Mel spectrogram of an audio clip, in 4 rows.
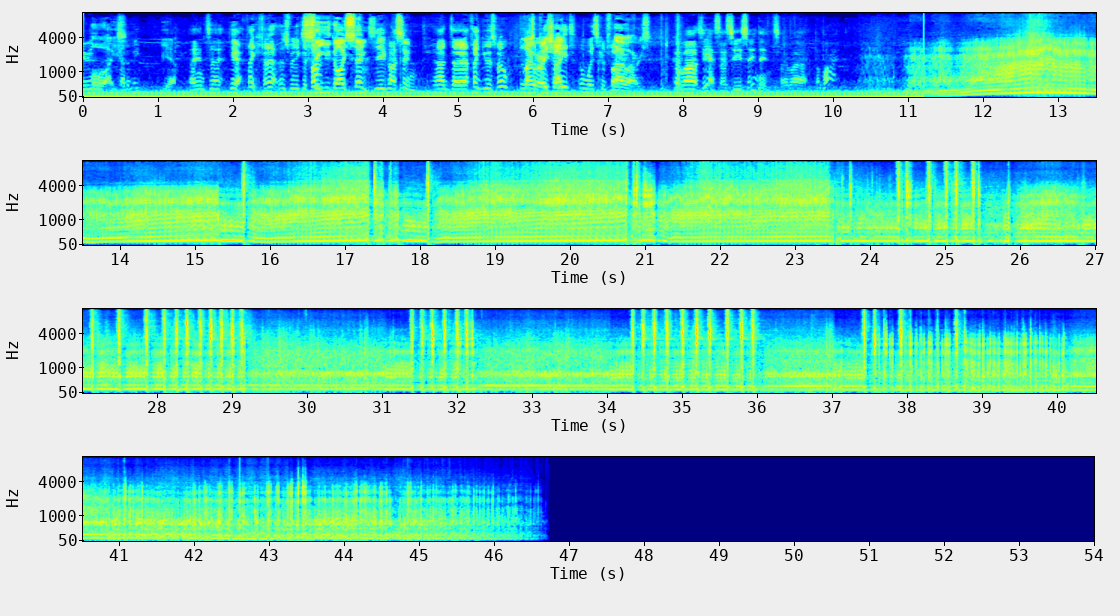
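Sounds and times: car engine accelerating hard: 0:00.0 - 0:46.7
exhaust crackles: 0:00.0 - 0:46.7.

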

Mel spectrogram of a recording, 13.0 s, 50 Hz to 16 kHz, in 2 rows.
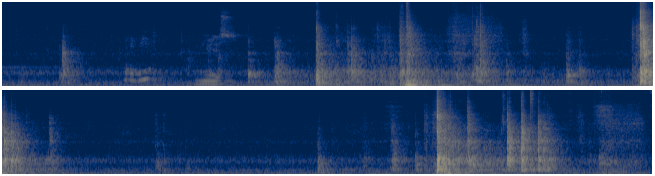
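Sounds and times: foosball knocks and clacks: 0:10.8 - 0:12.2.

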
